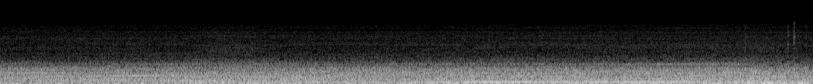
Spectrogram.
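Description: An Alfa Romeo car's engine and road noise heard from inside the cabin, running under throttle on a straight: a steady low drone that grows a little louder, with a stronger low engine note, about four seconds in.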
